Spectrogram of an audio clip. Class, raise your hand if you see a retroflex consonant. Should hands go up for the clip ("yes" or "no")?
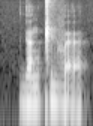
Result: no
